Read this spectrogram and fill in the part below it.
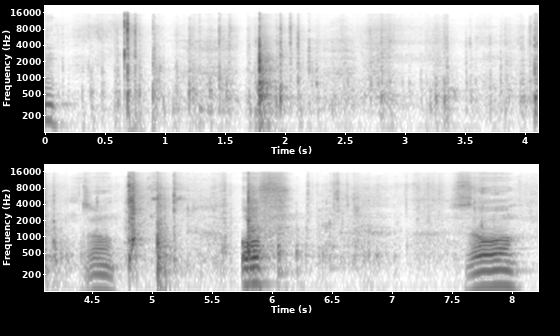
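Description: Cardboard rustles and knocks as a box is opened.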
